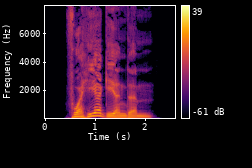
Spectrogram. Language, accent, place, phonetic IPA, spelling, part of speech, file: German, Germany, Berlin, [foːɐ̯ˈheːɐ̯ˌɡeːəndəm], vorhergehendem, adjective, De-vorhergehendem.ogg
- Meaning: strong dative masculine/neuter singular of vorhergehend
